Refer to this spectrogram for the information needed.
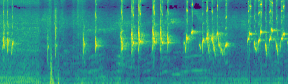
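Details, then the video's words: Bulbul song, yellow-vented, building from scattered notes after a low thump into dense bubbling phrases of quick rising and falling chirps. "Suara Burung Trucukan"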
